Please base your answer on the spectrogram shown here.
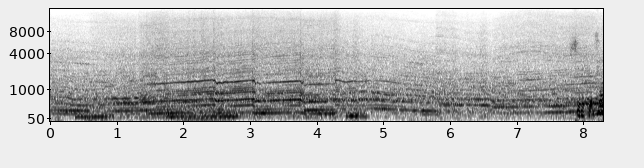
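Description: Red Bull Formula 1 car racing at the Hungary round, engine whining loud and steady with rising and falling pitch through gear changes, sustained close and continuous throughout.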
